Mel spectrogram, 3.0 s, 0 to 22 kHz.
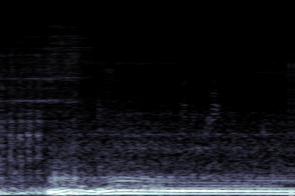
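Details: Car fires up after the melted fuel pump wiring connector is replaced and the 14-gauge wire upgraded to 12-gauge; it catches within half a second and settles into a smooth, steady idle with no stumbling, so it started healthy.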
